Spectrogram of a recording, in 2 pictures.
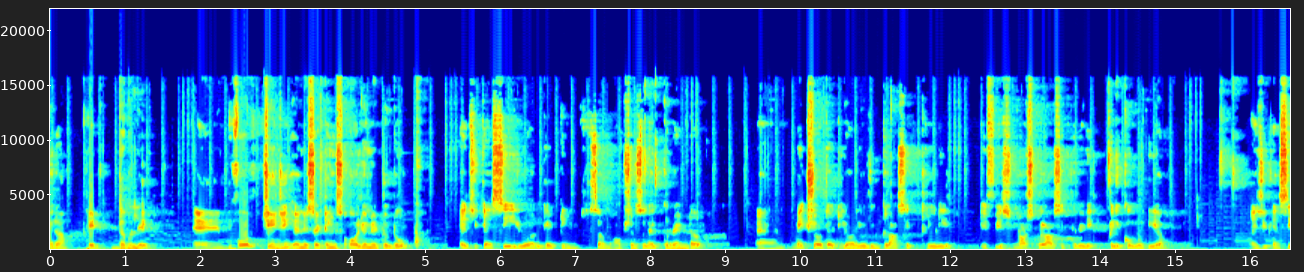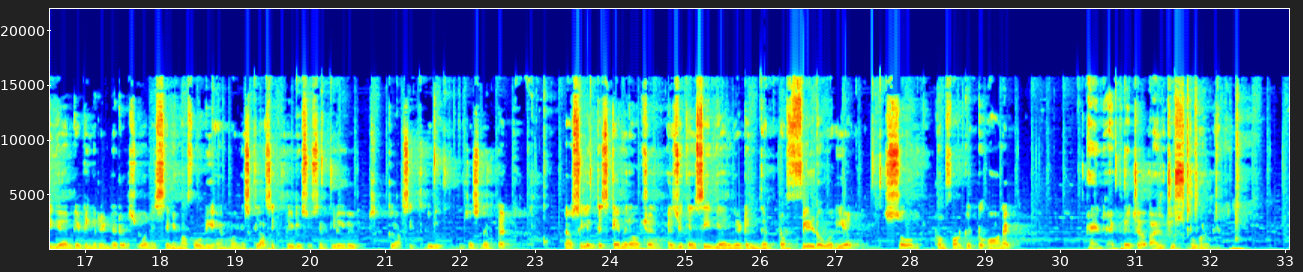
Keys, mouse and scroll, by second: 0.9 typing, 7.8 click, 14.0 click, 20.1 click, 27.4 click, 30.7 click, 32.2 Return.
